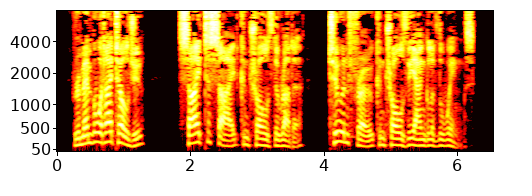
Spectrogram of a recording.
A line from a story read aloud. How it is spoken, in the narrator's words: Leonardo explained earnestly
